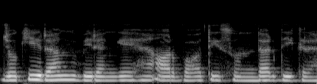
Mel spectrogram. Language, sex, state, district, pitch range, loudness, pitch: Hindi, female, Jharkhand, Deoghar, 185-195 Hz, -18 LUFS, 190 Hz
